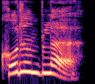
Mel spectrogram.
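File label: "cordon bleu", British English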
